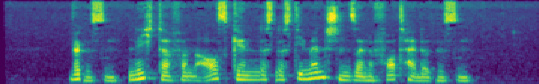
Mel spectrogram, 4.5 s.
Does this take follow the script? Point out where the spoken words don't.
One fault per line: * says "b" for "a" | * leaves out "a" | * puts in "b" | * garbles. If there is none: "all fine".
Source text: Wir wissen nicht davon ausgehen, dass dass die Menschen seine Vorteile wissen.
all fine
